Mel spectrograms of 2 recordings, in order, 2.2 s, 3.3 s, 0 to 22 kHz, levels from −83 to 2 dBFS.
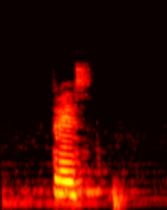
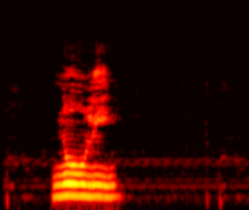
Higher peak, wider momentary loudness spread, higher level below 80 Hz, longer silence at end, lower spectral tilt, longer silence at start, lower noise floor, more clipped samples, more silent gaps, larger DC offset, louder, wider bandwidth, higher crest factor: about the same, -10 dBFS vs -10 dBFS; first, 21 LU vs 15 LU; first, -54 dBFS vs -74 dBFS; second, 0.6 s vs 1.75 s; about the same, -5 dB/octave vs -5.5 dB/octave; about the same, 0.7 s vs 0.7 s; second, -61 dBFS vs -66 dBFS; neither; neither; neither; about the same, -23 LUFS vs -24 LUFS; second, 7.6 kHz vs 10 kHz; about the same, 18 dB vs 18 dB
